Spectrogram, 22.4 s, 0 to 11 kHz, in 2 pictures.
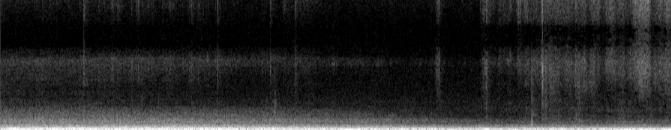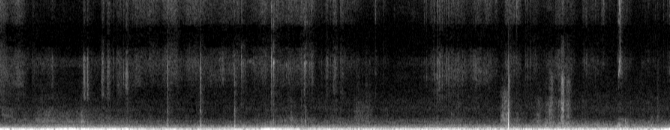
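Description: A V8 sedan engine hums from inside the car while driving.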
